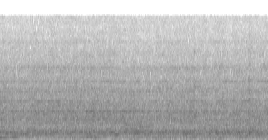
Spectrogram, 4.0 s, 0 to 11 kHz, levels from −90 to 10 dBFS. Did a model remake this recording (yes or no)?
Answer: no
